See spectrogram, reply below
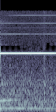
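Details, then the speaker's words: Philips Respironics oxygen concentrator power-off alarm: steady high-pitched electronic tone, with both lights coming on when the unit is off. "so when both when it's off both of them will come on yeah this is what it's going to sound like when it's off"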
